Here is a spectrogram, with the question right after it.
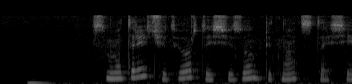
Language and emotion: Russian, sad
